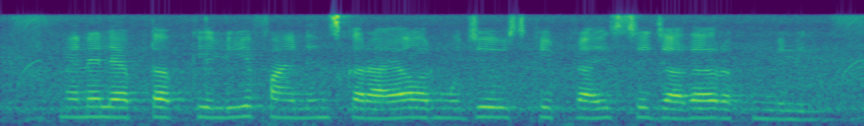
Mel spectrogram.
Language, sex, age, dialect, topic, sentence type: Hindi, female, 18-24, Kanauji Braj Bhasha, banking, statement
